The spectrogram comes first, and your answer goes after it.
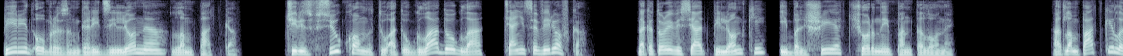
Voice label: Russian Narrative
